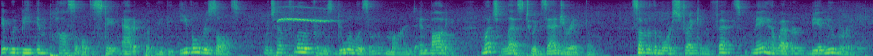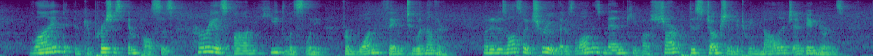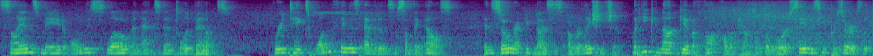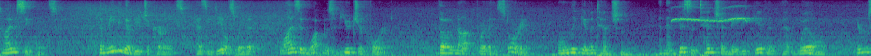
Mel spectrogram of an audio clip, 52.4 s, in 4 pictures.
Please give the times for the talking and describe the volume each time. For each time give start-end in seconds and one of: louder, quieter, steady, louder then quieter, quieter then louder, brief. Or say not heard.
0.0-52.3 steady.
